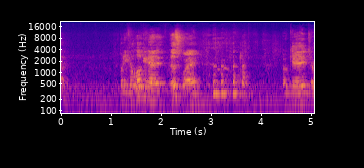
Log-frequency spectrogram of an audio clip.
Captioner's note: laughs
